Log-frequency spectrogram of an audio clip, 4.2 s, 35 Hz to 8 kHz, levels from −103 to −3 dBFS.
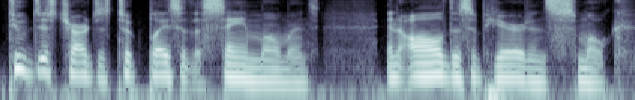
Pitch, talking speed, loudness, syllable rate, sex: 115 Hz, 200 wpm, -20 LUFS, 6.0 syllables/s, male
